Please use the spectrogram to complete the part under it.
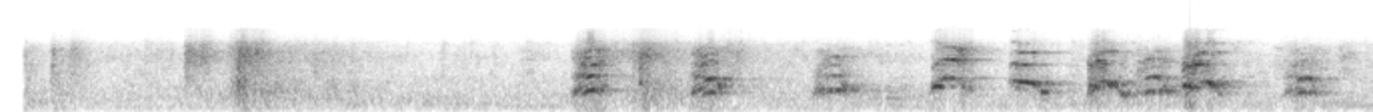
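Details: Scottish Terrier barking in short, sharp, high-pitched yaps, first a few spaced out, then a quick irregular run of about eight barks in the last four seconds.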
